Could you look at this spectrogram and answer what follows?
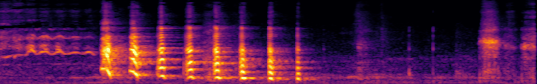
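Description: A person laughing: a short warbling high-pitched cry, then a run of quick laughing bursts, about four a second, lasting about two seconds, and one more short burst near the end.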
